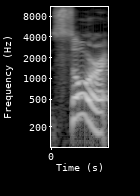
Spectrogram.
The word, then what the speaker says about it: Soor: Soor is a brand new app that I think so many of you are gonna love.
